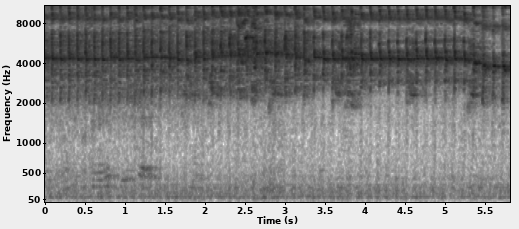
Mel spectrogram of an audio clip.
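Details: Long ngekek trill of an adult fighter lovebird, used to draw other lovebirds into trilling: shrill, fast, rattling chatter with rapid pulses pouring on without a break for nearly six seconds.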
